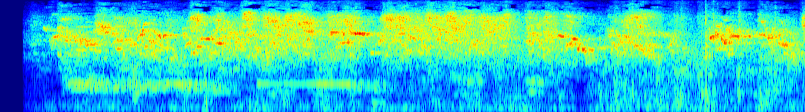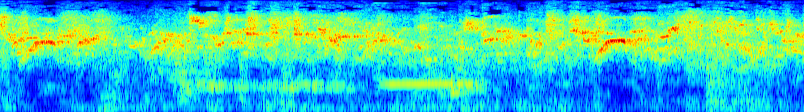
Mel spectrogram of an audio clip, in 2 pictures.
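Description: Cage birds chirping and twittering without pause, high-pitched and busy, with a short lower whistled phrase twice, near the start and again around five seconds in. A cockatiel flaps its wings about halfway through.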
